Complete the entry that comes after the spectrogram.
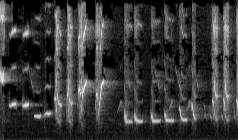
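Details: Mountain tailorbird singing energetically; rapid sequence of sweet whistled notes, first higher steady tones, then sharp downslurs, then a quick run of repeated rising whistles, clean background.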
